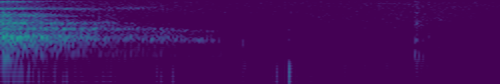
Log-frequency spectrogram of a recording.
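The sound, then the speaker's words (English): A breathy yawn: a long airy exhale that trails off over about a second, followed by a few soft mouth clicks and small breaths. No one speaks. “Sorry, I yawned a little.”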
